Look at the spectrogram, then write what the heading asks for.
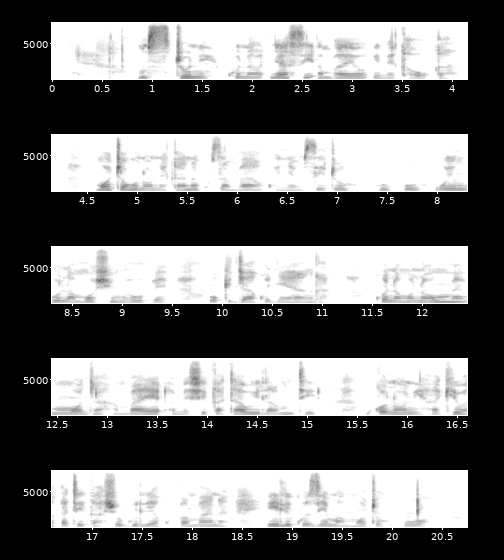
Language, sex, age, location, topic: Swahili, female, 25-35, Nairobi, health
